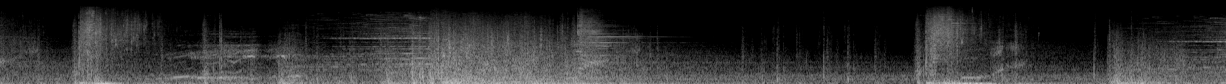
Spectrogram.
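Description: Weapons strike bodies with heavy thuds during a fight.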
